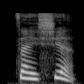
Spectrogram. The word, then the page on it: 再现: zài xiàn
